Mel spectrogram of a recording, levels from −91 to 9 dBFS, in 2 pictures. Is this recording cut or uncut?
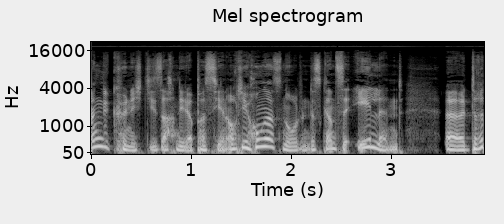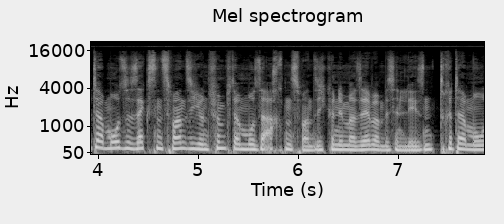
uncut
